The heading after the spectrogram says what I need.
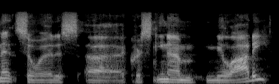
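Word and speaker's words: Christina Milian: so it is uh christina milatti that's how you pronounce it the mom from how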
